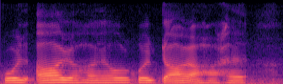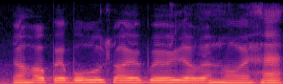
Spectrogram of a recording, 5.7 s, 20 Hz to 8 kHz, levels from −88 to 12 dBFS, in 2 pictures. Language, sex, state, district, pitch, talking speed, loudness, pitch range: Hindi, female, Gujarat, Gandhinagar, 210 Hz, 180 wpm, -15 LUFS, 205-215 Hz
